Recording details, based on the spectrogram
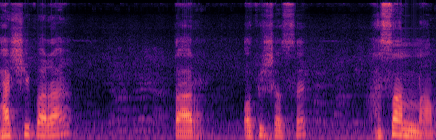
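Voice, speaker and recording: Ordinary pitch variation runs through this man's speech. His pitch sits fairly high. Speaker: vlogger. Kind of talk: personal testimony monologue. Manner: animated, confrontational.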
